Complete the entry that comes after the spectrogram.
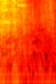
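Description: A stylish glass coffee table shattering, a bright burst of breaking glass that peaks at once and then fades into a brief scatter of tinkling shards.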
